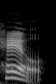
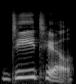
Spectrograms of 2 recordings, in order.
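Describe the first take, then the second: First: It is said with an American pronunciation. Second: It is said with a British pronunciation. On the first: "In American English, we tend to pronounce it detail" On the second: "In British English, they tend to pronounce it detail"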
